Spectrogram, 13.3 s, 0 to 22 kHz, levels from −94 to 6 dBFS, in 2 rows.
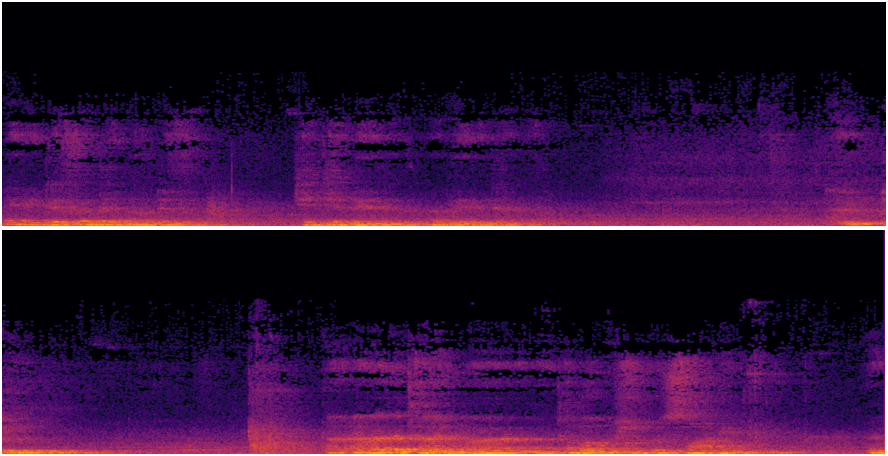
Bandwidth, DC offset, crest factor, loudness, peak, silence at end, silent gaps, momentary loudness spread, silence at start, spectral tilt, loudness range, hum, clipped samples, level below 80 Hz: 10.5 kHz; under 0.1%; 16 dB; -25 LUFS; -10 dBFS; 0 s; none; 21 LU; 0 s; -8 dB/octave; 8 LU; none; under 0.1%; -50 dBFS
